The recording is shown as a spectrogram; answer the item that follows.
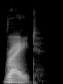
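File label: "write", English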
